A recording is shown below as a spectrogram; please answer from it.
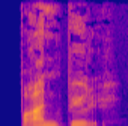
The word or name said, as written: BRANDBYLDEN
